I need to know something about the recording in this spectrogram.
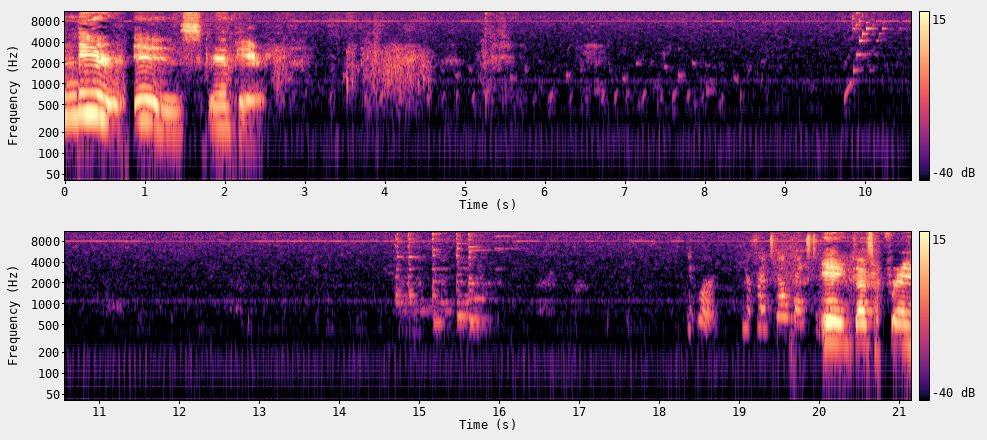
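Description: A small handheld game speaker plays chirpy, warbling electronic sounds.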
